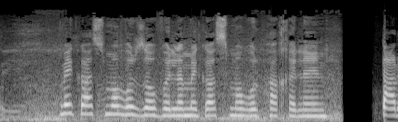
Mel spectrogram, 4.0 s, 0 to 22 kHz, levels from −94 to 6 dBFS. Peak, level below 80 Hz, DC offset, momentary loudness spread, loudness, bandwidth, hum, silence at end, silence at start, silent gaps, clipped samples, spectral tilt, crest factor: -2 dBFS; -36 dBFS; under 0.1%; 11 LU; -15 LUFS; 13.5 kHz; none; 0 s; 0 s; 3.43-3.72 s; under 0.1%; -5 dB/octave; 14 dB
